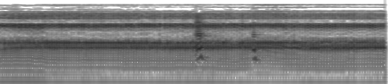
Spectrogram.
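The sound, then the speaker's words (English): A voice makes a long, steady, throaty croak, imitating the eerie rattle of the Grudge ghost. It holds at a fairly loud, even level for a couple of seconds, with a couple of brief catches near the end. “Is that the noise that the grudge makes? Yeah. No, that was good. That was a good impression.”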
